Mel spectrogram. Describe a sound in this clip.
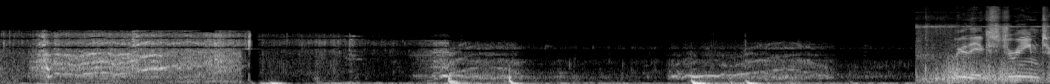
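A small electric motor whines, rising and falling as it revs.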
